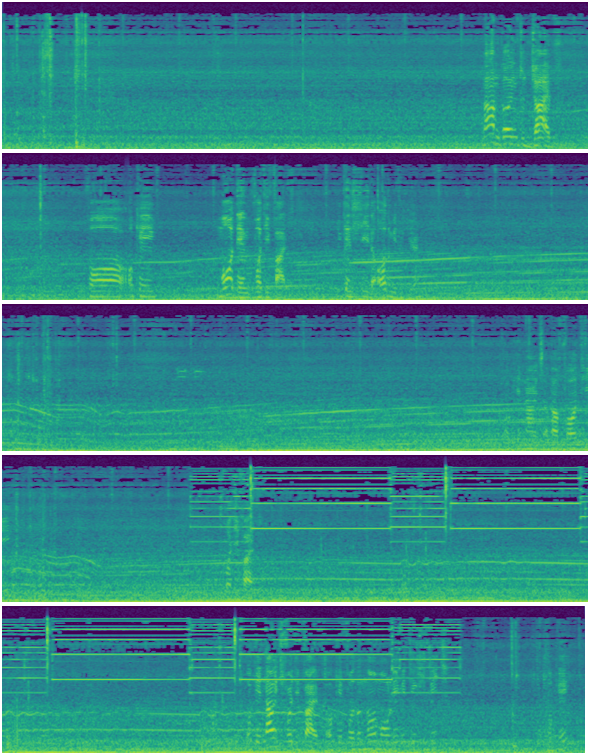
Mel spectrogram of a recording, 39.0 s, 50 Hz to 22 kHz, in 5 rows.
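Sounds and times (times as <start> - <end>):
deep road rumble: 0.0 - 39.0
car engine accelerating: 6.4 - 39.0
high electronic tones: 25.9 - 37.4.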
